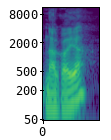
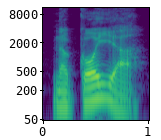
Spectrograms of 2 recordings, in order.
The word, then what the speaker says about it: Nagoya: Because yeah, Nagoya or Nagoya is like very different. Because Japanese usually keep all the sounds same length.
